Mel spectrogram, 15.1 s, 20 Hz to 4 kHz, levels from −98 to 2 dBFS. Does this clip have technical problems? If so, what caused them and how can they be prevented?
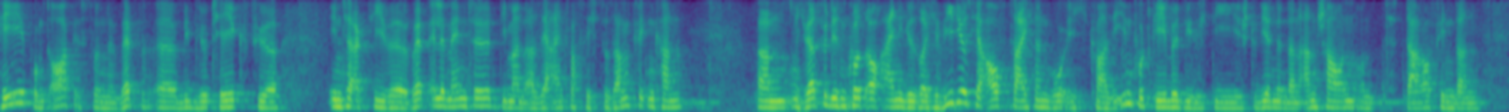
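Yes: comfort noise in place of the background at 2.87–2.99 s, 3.08–3.29 s and 7.22–7.58 s, likely from discontinuous transmission. A steady, featureless hiss replaces the real background, unlike dropouts, which leave silence. Disabling DTX on the sender prevents it.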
